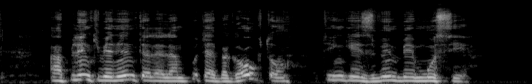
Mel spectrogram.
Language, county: Lithuanian, Marijampolė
